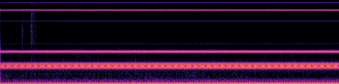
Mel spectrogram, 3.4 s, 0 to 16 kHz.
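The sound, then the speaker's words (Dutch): A steady, unbroken sine-wave tone from a 15-minute 'Deafness Treatment Frequencies' video claiming that listening can improve hearing holds at a constant pitch throughout, with fainter higher tones and a low rumbling hum underneath, and no voices present. “Het is een ehm, een deafness Treatment Frequencies. Dus het, is een filmpje dat beweert, als je naar dit luistert, dat je je gehoor kan verbeteren.”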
